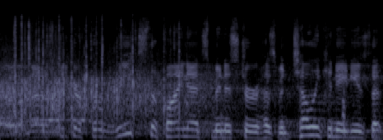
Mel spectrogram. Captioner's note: some Applause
